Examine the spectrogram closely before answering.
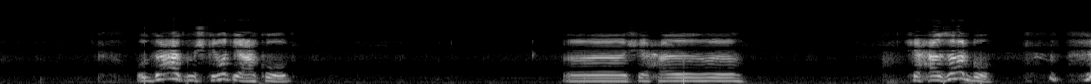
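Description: A man speaks in short bursts.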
